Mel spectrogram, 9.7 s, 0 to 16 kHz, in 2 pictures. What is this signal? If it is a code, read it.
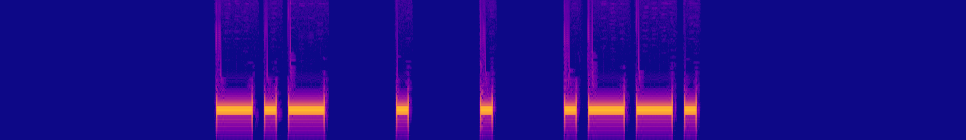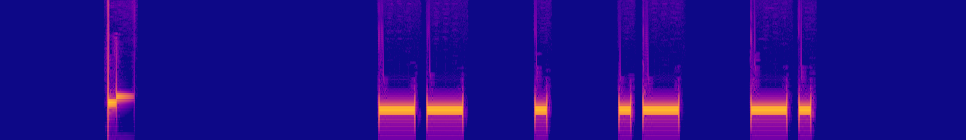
Morse code, heard as a keyed tone, about 20 wpm, spaced as for 14 wpm, 700 Hz. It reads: KEEP MEAN
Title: 2x Character Spacing - Top 300 Words - 20wpm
